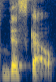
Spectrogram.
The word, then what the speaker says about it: VSCO: So where the VSCO girl, nomenclature, the word VSCO comes from an app that stands for it's VCSO, and it's pronounced VSCO, like disco. – Okay. – But with a V.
